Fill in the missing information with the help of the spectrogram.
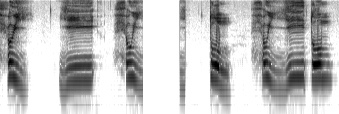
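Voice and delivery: huy with a crisp ha from the middle of the throat. Shown as a demonstration. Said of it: "the ha should come crisp from the middle of the throat".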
